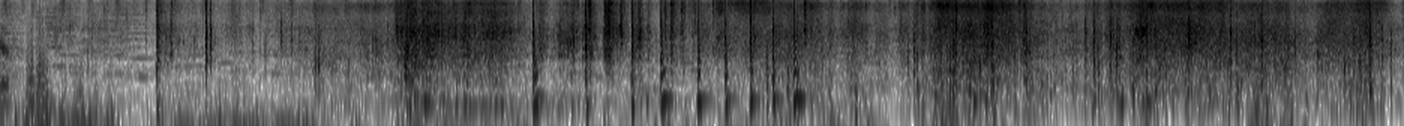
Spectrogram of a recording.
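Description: Plastic sap buckets being handled while sap and chunks of ice are tipped from one bucket into a carrying pail, with snow crunching underfoot. There is a run of sharp clatters and crunches a few seconds in.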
